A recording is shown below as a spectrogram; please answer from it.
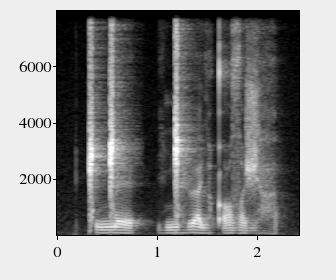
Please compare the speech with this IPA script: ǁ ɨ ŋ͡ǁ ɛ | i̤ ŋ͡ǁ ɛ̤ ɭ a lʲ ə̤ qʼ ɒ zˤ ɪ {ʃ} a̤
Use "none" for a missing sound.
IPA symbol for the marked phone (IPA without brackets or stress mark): ʒ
